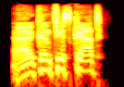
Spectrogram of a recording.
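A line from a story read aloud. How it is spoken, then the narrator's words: Menacing growl. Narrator (Russian): рыкнул Алви так, что дознаватель втянул голову в плечи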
